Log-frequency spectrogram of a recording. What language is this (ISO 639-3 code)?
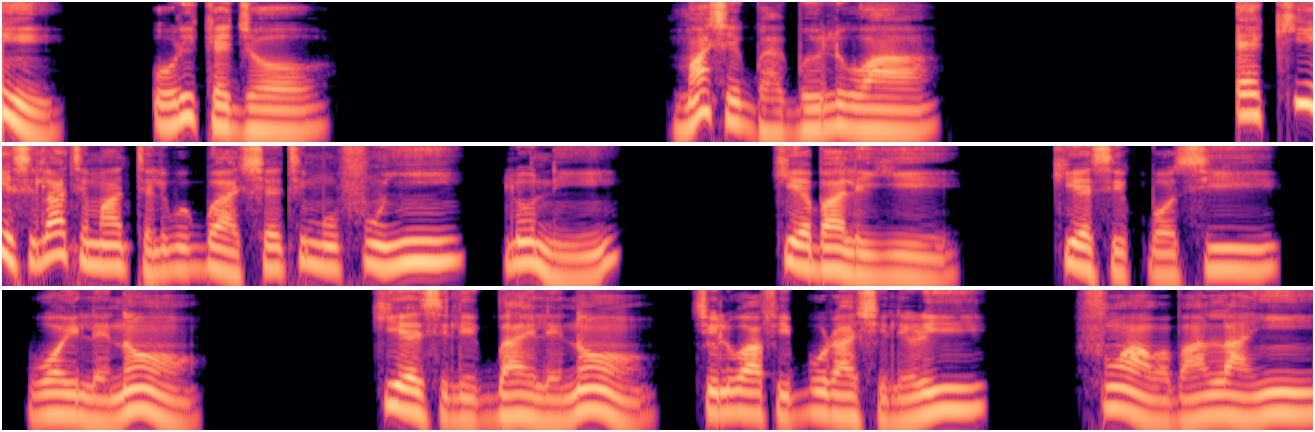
yor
